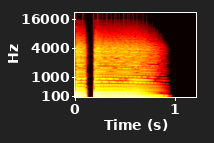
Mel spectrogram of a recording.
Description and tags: misslyckad bana v3
Korg MS-20 Fanfare modulation pitching downwards. Negative answer.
